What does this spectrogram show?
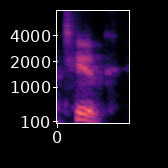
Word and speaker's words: toque: Toque is a lot easier to say. It's one syllable.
